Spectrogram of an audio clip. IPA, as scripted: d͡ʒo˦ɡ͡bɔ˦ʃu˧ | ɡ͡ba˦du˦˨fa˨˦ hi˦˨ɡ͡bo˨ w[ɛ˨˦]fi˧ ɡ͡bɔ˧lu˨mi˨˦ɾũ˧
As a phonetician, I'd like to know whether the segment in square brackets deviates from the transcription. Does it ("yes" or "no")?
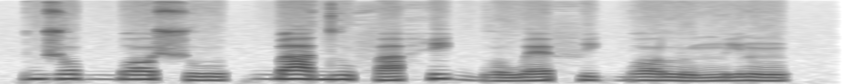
no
